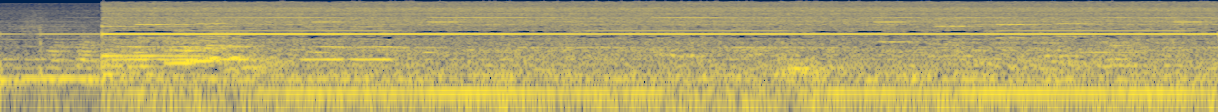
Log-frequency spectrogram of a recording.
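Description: Neonatal intensive-care ward equipment: a steady high electronic tone and a higher beep that sounds on and off, from patient monitors and incubators, over a low machine hum. It begins suddenly about half a second in.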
